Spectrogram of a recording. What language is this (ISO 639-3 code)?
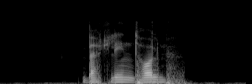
swe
